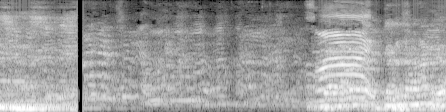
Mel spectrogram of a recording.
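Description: Loud music with a heavy bass beat cuts off suddenly just under a second in. Quieter indistinct chatter of several people follows, with one clear voice rising above it near the end.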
